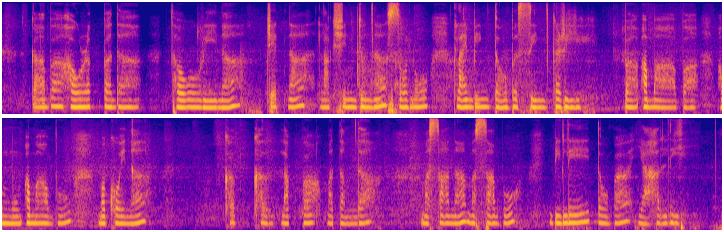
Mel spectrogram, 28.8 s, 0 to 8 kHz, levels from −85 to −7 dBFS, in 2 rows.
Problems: background sounds at intervals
